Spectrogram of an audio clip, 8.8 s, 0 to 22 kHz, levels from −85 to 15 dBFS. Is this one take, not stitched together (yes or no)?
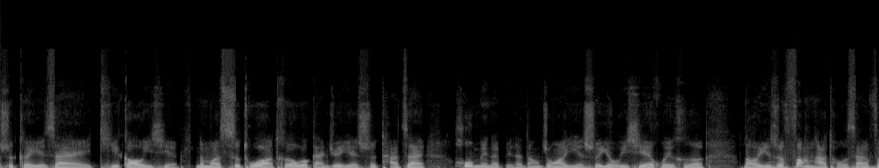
no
